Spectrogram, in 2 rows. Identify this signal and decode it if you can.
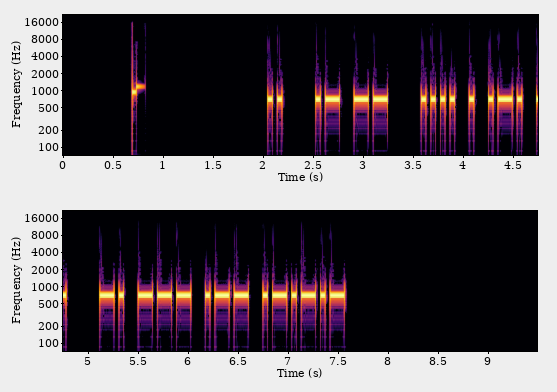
Morse code, heard as a keyed tone, about 25 wpm, 700 Hz. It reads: I AM HERE NOW.
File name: practice / 25wpm / Sentences with 2-Word Phrases - 25wpm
